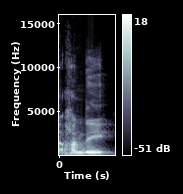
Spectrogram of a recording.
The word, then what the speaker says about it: Hyundai: Isn't hundy... That's kind of how Americans say Hyundai.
